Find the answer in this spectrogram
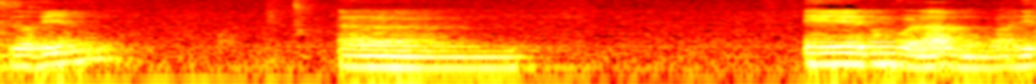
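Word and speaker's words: DRI3V19: Sa chaîne, c'est DR, ça s'écrit DRI 3V19, pardon. Donc ça se lit Drive.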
